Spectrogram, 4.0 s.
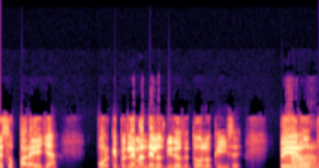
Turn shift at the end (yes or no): no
